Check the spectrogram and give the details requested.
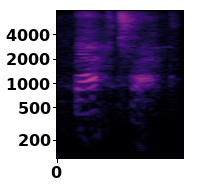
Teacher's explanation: On top, you can see the jaw drops more. For the unstressed A, the corners of the lips are a little more relaxed than in the stressed version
